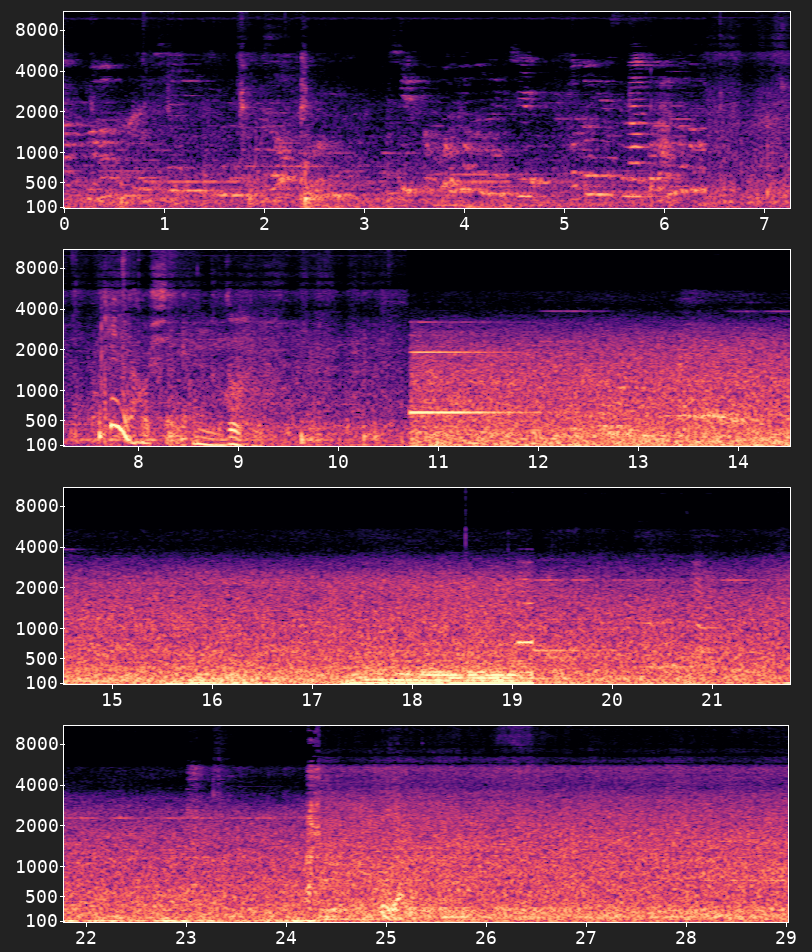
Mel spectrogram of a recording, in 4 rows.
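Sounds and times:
distant traffic: 6.5s - 29.0s.

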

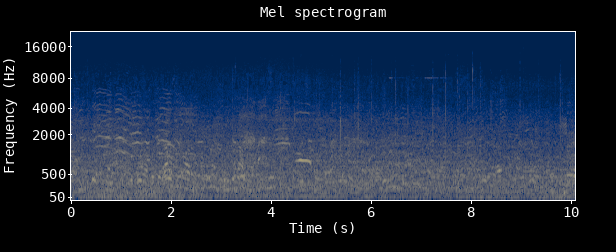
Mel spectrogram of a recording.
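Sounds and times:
background chatter of people: 0.0s - 10.0s.

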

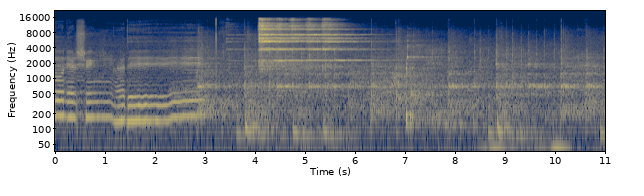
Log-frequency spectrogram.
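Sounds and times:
metal bell ringing: 3.4s - 7.4s.

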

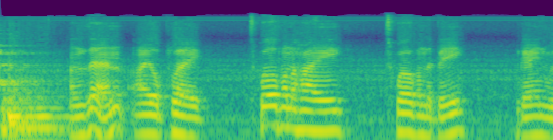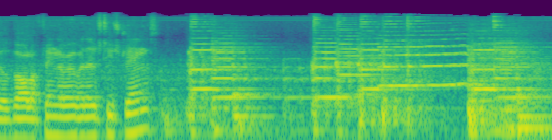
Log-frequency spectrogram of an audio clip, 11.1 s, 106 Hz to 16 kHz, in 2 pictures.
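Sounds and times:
electric guitar blues lead: 0.0s - 0.7s, 7.1s - 11.0s.

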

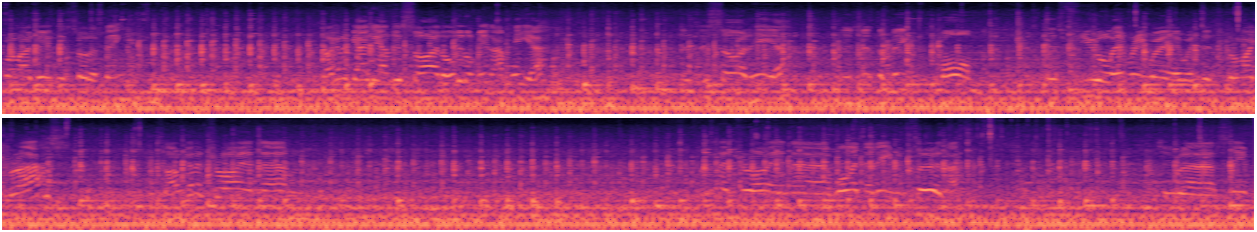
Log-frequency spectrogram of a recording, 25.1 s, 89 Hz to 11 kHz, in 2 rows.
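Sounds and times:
diesel engine running: 0.0s - 25.0s.

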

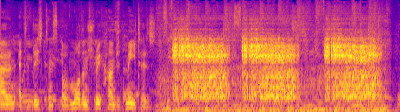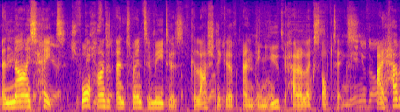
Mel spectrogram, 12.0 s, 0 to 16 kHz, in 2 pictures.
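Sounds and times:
simulated gunfire from toy speaker: 2.6s - 5.8s.

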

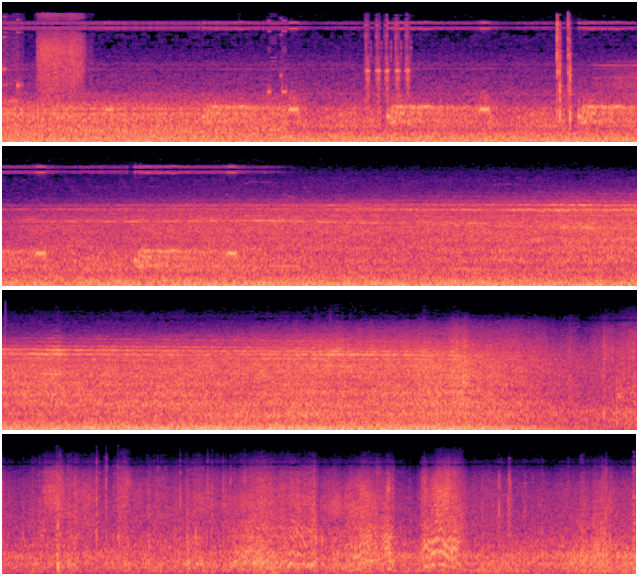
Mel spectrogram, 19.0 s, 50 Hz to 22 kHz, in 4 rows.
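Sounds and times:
short electronic beeps: 0.0s - 0.6s, 1.9s - 5.2s
jet-like rumble: 0.0s - 14.0s.

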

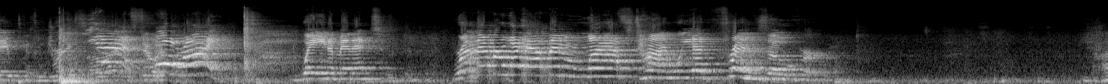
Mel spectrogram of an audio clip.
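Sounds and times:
thud: 0.6s - 1.1s.

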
